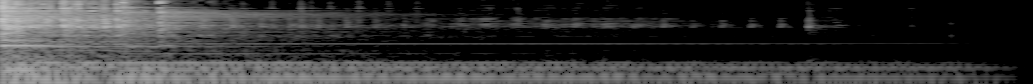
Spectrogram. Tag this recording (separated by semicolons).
collide; collision; percussive; spring; wood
